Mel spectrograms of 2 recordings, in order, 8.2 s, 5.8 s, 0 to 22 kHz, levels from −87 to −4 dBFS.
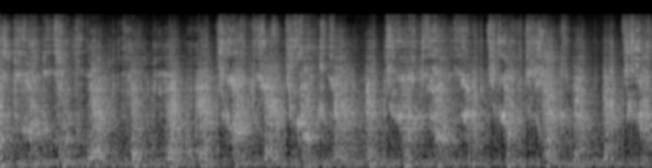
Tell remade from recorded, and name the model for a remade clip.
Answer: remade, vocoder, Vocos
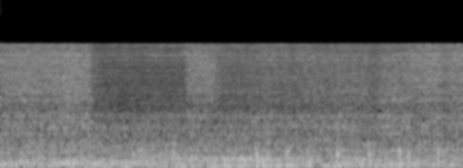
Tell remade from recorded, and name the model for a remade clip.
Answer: recorded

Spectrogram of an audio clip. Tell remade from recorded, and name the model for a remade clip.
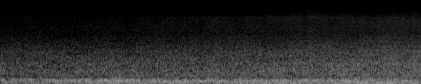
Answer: remade, autoencoder, DAC-VAE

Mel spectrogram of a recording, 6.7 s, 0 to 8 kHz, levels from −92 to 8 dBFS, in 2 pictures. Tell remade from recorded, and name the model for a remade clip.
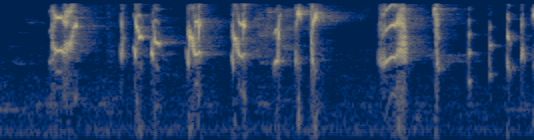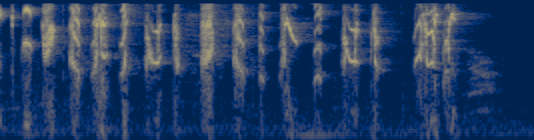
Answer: recorded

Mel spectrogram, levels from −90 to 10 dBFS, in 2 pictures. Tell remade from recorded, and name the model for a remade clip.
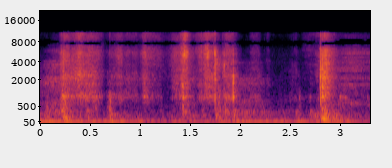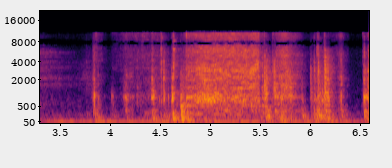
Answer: recorded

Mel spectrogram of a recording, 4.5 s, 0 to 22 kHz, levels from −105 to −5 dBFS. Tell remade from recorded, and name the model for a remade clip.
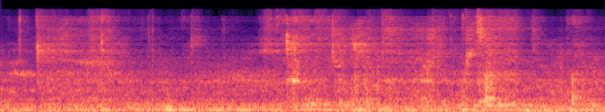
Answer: remade, codec, SNAC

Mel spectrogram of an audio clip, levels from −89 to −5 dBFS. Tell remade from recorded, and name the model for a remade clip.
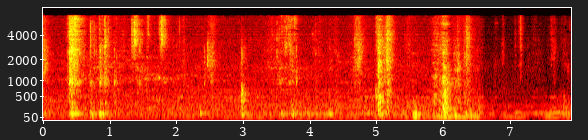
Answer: remade, vocoder, BigVGAN v2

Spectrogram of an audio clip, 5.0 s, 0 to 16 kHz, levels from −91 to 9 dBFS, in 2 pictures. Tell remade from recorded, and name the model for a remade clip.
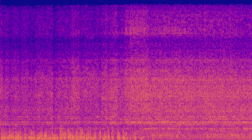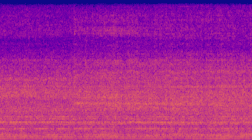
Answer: recorded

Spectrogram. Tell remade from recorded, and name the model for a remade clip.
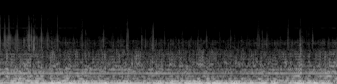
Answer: remade, vocoder, BigVGAN v2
